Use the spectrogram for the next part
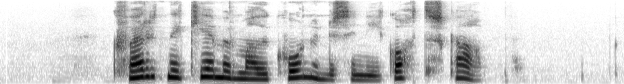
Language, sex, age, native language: Icelandic, female, 40-49, Icelandic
